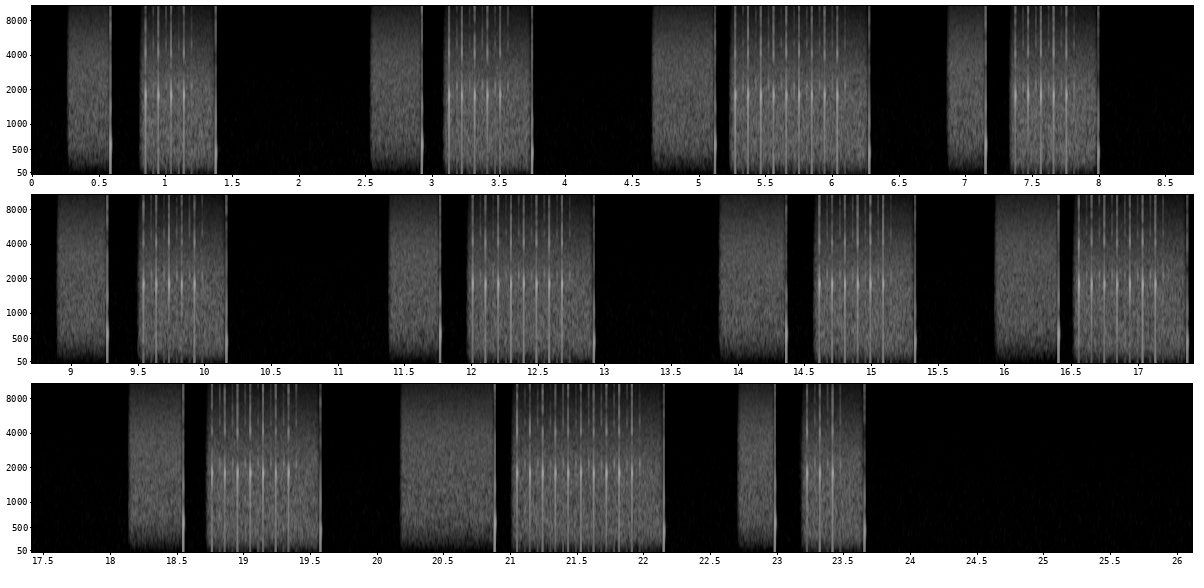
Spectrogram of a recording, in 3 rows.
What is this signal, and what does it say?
Pulse dialling, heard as a rotary dial, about 10 pulses a second. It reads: 4 5 9 5 5 8 6 7 7 0 3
